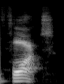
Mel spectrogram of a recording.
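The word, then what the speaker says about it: Pfaadt: Brandon Fott is how you pronounce that, of the Arizona Diamondbacks.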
